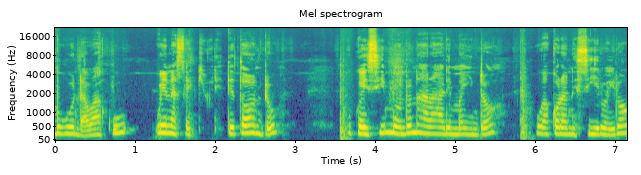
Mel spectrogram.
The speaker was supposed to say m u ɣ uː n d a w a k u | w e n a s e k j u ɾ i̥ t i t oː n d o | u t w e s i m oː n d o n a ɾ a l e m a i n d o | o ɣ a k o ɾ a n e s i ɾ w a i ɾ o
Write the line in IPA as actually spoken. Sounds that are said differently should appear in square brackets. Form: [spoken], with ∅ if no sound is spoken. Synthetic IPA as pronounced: m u ɣ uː n d a w a k u | w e n a s e k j u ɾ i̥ t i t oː n d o | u [k] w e s i m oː n d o n a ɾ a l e m a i n d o | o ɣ a k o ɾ a n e s i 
